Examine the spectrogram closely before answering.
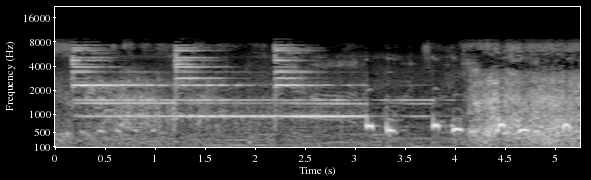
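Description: A bell strikes three times at steady one-second intervals, each resonant chime ringing on and overlapping the next, before a noisier stretch with brief voices takes over.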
